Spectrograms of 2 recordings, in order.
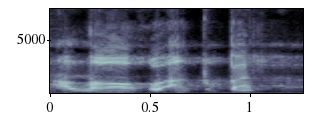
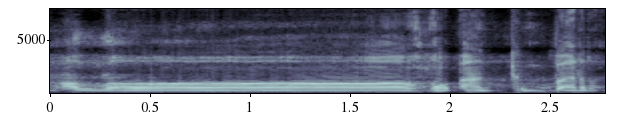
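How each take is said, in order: First: The phrase is said at a shorter length. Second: The phrase is drawn out somewhat longer. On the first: It marks moving into bowing. "takbirnya nggih sesuai dengan jaraknya" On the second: It marks moving into prostration. "rada panjang"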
